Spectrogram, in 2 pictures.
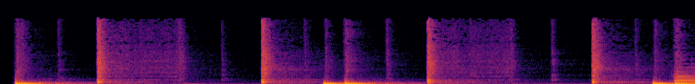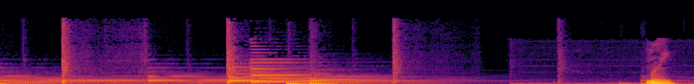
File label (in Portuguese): Dia das Mães Distante Feminino; Telemensagens 2017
